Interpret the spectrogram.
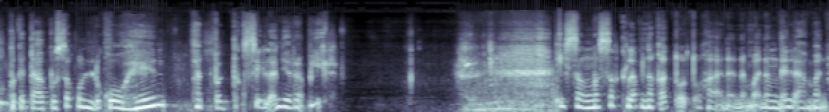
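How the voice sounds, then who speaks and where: An actress playing a betrayed, jealous wife, heartbroken and bitter yet still in love, in an intense, emotional radio drama style. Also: female voice, medium pitch, creaky, a bit bright. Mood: anguished brooding. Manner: emotional, intense, anguished delivery. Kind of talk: melodramatic Tagalog radio drama acting.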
